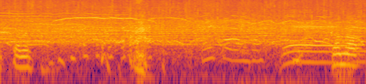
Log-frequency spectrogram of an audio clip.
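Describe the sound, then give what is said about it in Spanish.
Audience applause for a comrade at a community radio station, a dense steady wash of clapping with voices audible over it throughout. “Entonces, un aplauso, por favor, para el camarada. Bravo, porque bravo.”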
